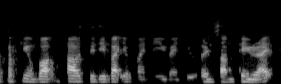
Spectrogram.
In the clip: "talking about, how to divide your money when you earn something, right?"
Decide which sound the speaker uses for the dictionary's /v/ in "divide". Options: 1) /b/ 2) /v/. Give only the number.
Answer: 1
